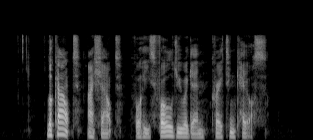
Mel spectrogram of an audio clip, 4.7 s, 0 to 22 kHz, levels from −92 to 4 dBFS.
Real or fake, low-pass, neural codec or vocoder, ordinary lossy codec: real; none; none; none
